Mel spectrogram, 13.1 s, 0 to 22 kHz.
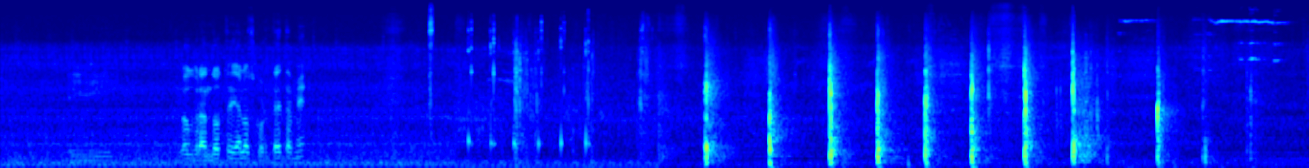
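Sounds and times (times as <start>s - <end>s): sharp ringing knocks: 4.3s - 12.8s.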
